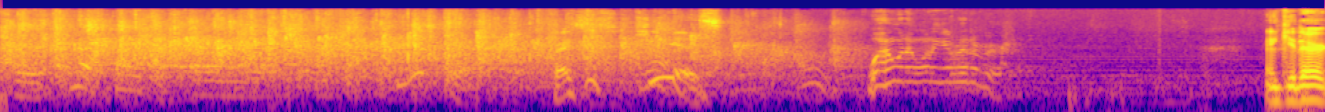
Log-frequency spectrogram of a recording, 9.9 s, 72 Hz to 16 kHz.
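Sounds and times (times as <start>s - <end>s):
audience clapping at a meeting: 0.0s - 7.0s
speech: 4.2s - 5.6s, 6.5s - 6.8s, 9.5s - 9.9s.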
